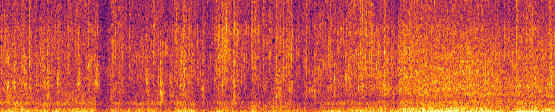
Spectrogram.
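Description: Steady rain falling, a dense patter of many close drop hits over an even hiss.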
